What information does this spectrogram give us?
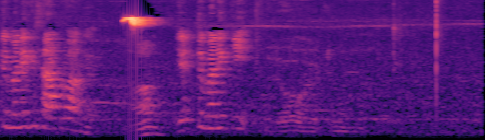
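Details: African grey parrot saying "chicken rice" while playing with a cup: a few clear human-like spoken syllables, one sharp high squeak in the middle, then fading mumbles and a single click near the end.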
